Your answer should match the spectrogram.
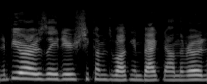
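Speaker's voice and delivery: ordinary delivery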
